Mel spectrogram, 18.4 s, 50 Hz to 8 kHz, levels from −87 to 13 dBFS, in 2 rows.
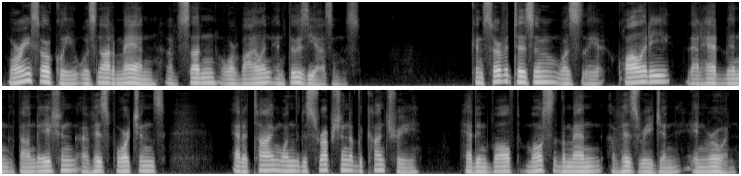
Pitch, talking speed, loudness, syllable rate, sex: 125 Hz, 140 wpm, -19 LUFS, 4.3 syllables/s, male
